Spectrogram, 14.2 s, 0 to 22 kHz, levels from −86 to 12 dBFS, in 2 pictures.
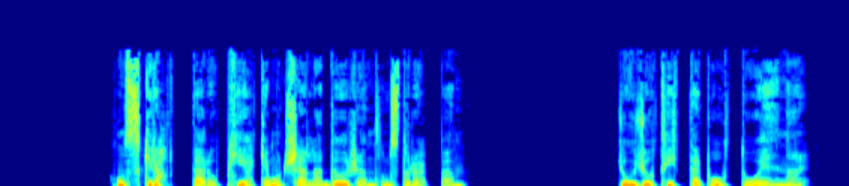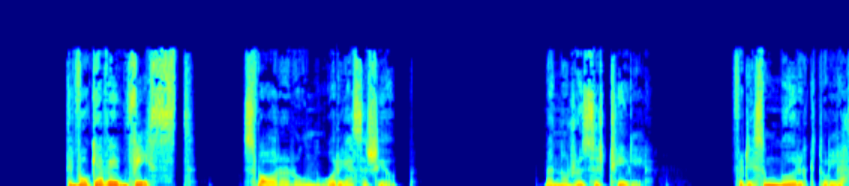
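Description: A single sharp click at 12.2 s is the only fault in this audio. It is most likely dropped samples: roughly one sample, a tiny fraction of a millisecond, went missing, so the waveform jumps straight to a later value and leaves a thin vertical line across the spectrum. No sound is audibly removed, which separates it from a dropout, where a stretch of silence or a gap can be heard. Being one isolated tick, it is also unlike crackle, which repeats.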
